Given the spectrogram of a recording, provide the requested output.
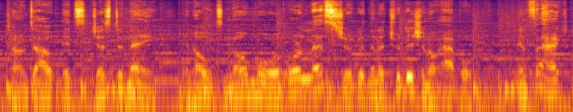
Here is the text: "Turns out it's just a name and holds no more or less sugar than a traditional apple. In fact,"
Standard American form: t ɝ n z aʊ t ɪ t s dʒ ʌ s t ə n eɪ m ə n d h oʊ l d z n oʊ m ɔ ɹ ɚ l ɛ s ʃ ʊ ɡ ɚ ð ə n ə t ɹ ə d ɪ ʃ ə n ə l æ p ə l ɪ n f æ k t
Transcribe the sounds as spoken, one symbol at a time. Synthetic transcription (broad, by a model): t ɝ n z aʊ t ɪ t s dʒ ʌ s t ə n eɪ m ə n h oʊ l d z n oʊ m ɔ ɹ ɚ l ɛ s ʃ ʊ ɡ ɚ ð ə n ə t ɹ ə d ɪ ʃ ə n l æ p l ɪ n f æ k t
